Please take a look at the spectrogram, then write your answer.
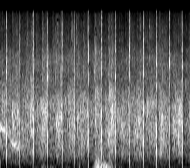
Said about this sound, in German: Also auch nochmal richtig großen Applaus dafür.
